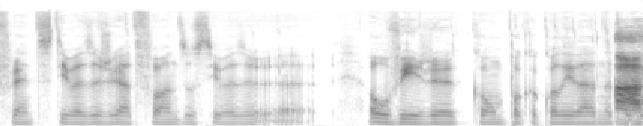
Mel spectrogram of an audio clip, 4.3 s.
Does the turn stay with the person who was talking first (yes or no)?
no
